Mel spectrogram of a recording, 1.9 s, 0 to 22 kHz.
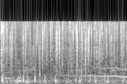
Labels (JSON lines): {"label": "biophony, cascading saw", "recorder": "SoundTrap 600 or HydroMoth"}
